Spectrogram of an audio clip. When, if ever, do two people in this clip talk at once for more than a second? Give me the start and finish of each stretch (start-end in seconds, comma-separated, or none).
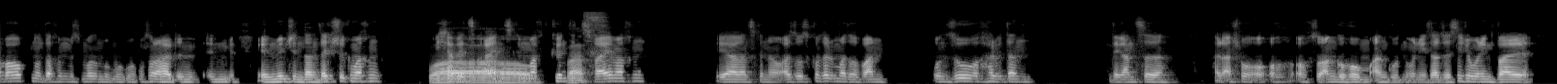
4.3-6.1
